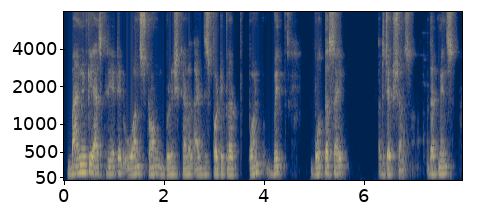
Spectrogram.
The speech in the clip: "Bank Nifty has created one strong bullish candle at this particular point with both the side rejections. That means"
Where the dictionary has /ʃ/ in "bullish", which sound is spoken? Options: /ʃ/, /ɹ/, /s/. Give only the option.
/ʃ/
